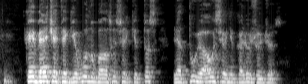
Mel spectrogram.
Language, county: Lithuanian, Panevėžys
